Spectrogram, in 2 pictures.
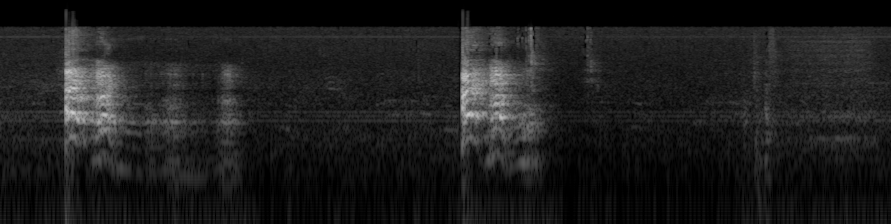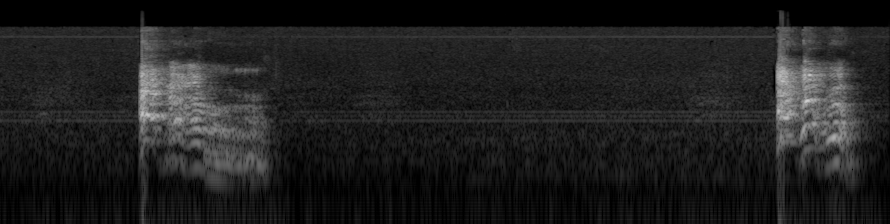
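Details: Household dog barks at a cat because it wants to play. Short, loud, rough barks come singly or in quick pairs, spaced roughly every three to four seconds over a quiet indoor background.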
